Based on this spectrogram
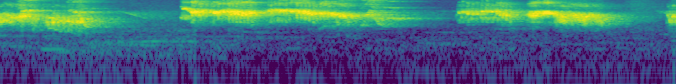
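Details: Branjangan, the Horsfield's bush lark, in energetic 'gacor' song: long, dense, shrill twittering phrases with buzzy trills, broken by brief gaps about every second and a half.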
